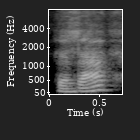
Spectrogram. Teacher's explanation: लुंठित, लुंठित व्यंजन। पहले जीभ मूर्धा के पास रहेगी, टच नहीं करेगी, रा, और फिर जैसे रा होता बोलते हैं, रा की ध्वनि निकलती तो जीभ नीचे होती है और ध्वनि बाहर निकलती है।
